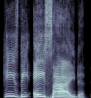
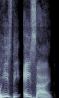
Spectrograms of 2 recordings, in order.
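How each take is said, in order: First: "He's the A side" slowed, each word spelled out; slow mocking stress. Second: Said in the usual way. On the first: Shown as a demonstration. Sarcastic vlogger spelling it out to chat, slowly. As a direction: lean on "A side" as if to a child. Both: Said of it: "Don't you understand?".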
